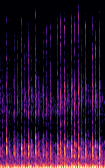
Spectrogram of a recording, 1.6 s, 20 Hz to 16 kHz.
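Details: 1993 Harley-Davidson FXDWG Dyna Wide Glide Evo after carb cleaning, left idling to check for leaks: steady loping thump, even pulses, no misses or stumbles; healthy, ready to go home.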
